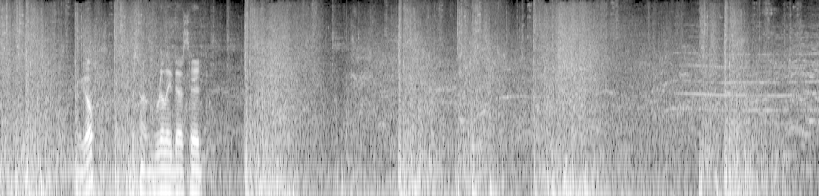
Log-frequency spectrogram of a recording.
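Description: Gunshots ring out one at a time.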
